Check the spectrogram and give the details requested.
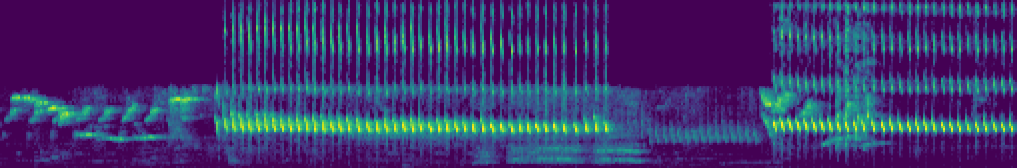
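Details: Drongo song with cililin imitation meant to teach other songbirds: short twittering phrases, then bursts of very rapid, regular high whistled pulses broken by a brief quieter gap.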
